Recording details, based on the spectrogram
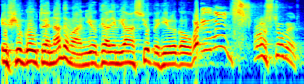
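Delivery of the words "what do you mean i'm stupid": high, explosive mock outrage; angry Kshatriya. Warrior type called stupid, mock angry outburst. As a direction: flare up at the insult. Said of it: "Well, that's a Kshatriya".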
